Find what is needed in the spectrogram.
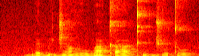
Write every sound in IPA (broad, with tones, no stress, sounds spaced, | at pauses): b ɛ˨ ɓ ɪ˦ d͡ʒ ã˨ v o˨ w a˦ kʼ aː˨ kʼ i˨ d͡ʒ o˨ t o˦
